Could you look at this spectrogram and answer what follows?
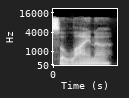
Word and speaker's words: Salina: Salina is pronounced Salina and Selen County is Seline.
